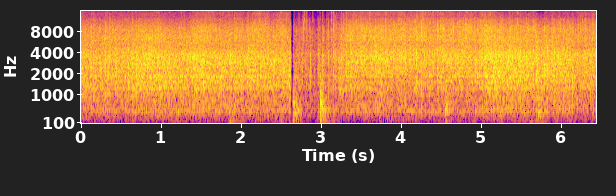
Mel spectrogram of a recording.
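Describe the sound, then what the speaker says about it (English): Purple cabbage and drained noodles hit a hot pan and fry with a loud, constant sizzle, broken briefly by a stir and a few soft clinks, close up. "And in goes our purple cabbage and noodles."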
